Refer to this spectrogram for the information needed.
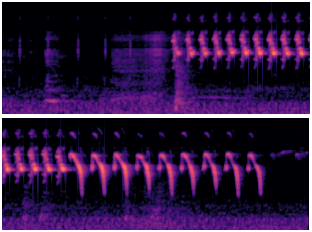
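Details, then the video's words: White-headed munia training song meant to coax a quiet bird into singing: after a short hush, a fast string of bright high chips, then a series of sharply descending whistled notes repeated rapidly, clean and clear. "pancingan emprit kaji malas bunyi biar gacor - burung pipit bondol kaji suara asli"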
